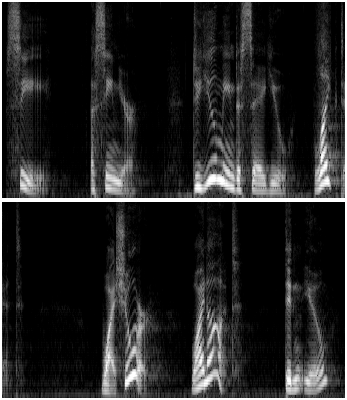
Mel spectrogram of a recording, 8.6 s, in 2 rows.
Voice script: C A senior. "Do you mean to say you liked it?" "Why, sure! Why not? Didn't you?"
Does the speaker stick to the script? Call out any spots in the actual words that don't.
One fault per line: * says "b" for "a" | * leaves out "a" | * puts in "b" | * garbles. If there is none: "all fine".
all fine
